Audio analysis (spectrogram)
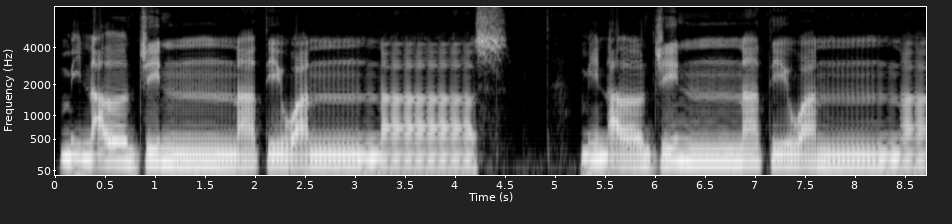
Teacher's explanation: al-nya dibaca jelas karena bertemu dengan huruf Jim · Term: Idhar Qomariah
